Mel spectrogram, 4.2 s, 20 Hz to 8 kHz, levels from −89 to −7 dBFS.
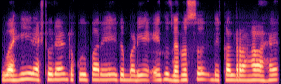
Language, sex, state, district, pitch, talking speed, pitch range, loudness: Hindi, male, Haryana, Jhajjar, 180 Hz, 125 wpm, 175-190 Hz, -16 LUFS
